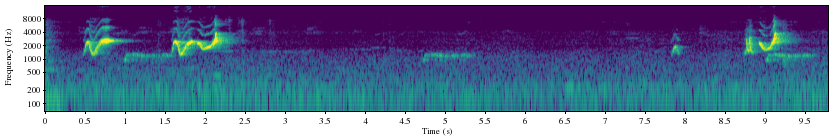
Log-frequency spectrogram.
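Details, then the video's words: A starling in morning song, giving two loud looping whistled phrases close together, a flat low whistle, a quiet gap, then another twisting phrase. "Burung Jalak Gacor dipagi Hari"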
